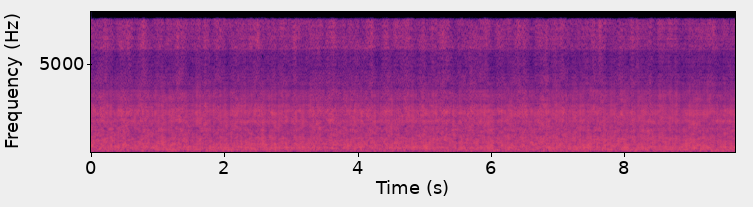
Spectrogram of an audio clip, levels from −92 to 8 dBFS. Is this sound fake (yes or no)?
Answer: yes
